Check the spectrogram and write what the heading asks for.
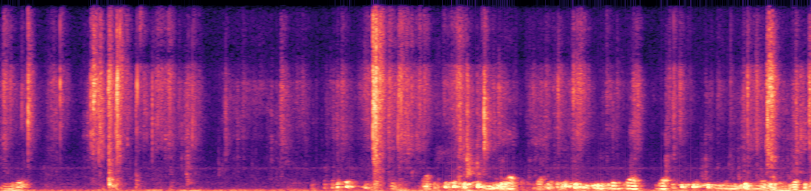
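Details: Domestic pigeons in a fancier's loft, quiet start with clicks, then a long stretch of muffled low cooing building in loudness with rustling.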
